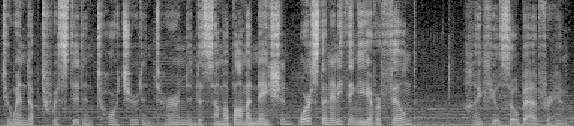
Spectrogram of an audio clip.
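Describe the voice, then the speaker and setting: A man's voice: on the low side, moderate pace, over music, natural voice. A man voicing a distressed, compassionate woman in a story, speaking with emotional emphasis. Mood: appalled pity.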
